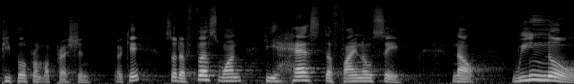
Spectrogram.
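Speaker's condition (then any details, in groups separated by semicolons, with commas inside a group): No condition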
